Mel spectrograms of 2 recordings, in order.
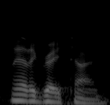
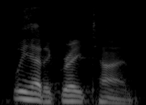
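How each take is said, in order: First: It is said in a flat, unenthusiastic way. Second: It is said with lively, enthusiastic energy. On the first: The time was not really enjoyable. The speaker calls it wrong. "Doesn't sound great when you say it like that" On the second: The time was really enjoyable. The speaker calls it right. "And we often say it that way, don't we?"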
